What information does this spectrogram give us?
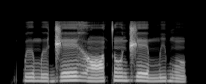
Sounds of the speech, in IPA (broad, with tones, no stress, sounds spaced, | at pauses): k͡p ɨ˧ m ɨ˨ d͡ʒ eː˦ ɣ ɔ̃˨˦ t ũ˦ d͡ʒ e˦˨ m i˦ b ũ˨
